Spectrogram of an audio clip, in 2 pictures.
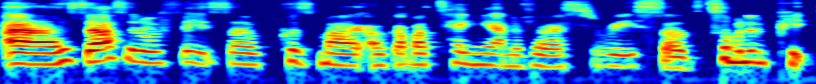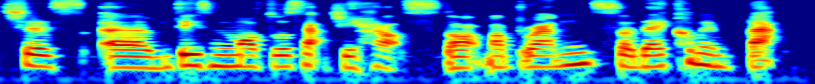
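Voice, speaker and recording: A woman in her late thirties from the United Kingdom talks casually about her designs in an interview. Her voice sits low, with a dry, close sound. She rambles a little, with fillers and easy laughter. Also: steady tone, brisk, hardly any pauses, a bit bright, no room sound. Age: 30s. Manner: chatty, lots of fillers, laughs often. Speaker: fashion designer.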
